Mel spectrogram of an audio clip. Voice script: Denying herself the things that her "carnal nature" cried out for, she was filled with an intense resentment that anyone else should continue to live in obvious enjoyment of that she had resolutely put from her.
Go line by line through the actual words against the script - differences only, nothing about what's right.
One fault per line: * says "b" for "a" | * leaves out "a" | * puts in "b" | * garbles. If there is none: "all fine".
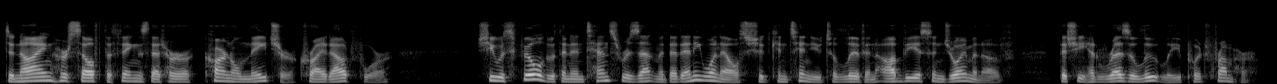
all fine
